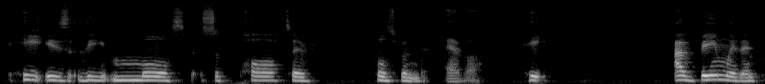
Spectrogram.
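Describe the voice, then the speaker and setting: A woman in her forties talks to her camera in a loose, unhurried vlog chat. Her voice is soft and mellow, and she rambles, pausing on fillers and correcting herself as she goes. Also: medium pitch. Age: 40s. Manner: rambling, hesitant, with many fillers and self-corrections. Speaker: channel creator.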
